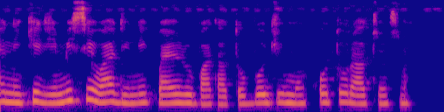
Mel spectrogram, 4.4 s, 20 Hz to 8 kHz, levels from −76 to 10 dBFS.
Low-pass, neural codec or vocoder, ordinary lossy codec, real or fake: none; none; none; real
